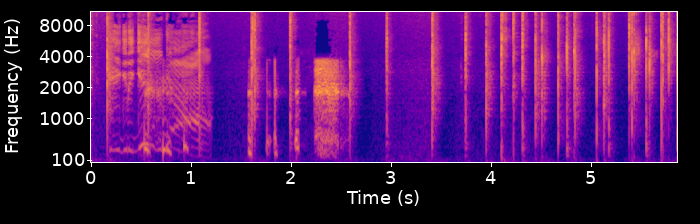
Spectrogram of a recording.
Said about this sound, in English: All the guys in the room. It's ridiculous. Yep. The clapping.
